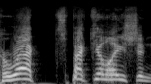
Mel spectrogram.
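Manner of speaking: put-on two words in a New York accent. Repeating another speaker's words back: imitating a new york accent. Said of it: "in that New York accent".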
